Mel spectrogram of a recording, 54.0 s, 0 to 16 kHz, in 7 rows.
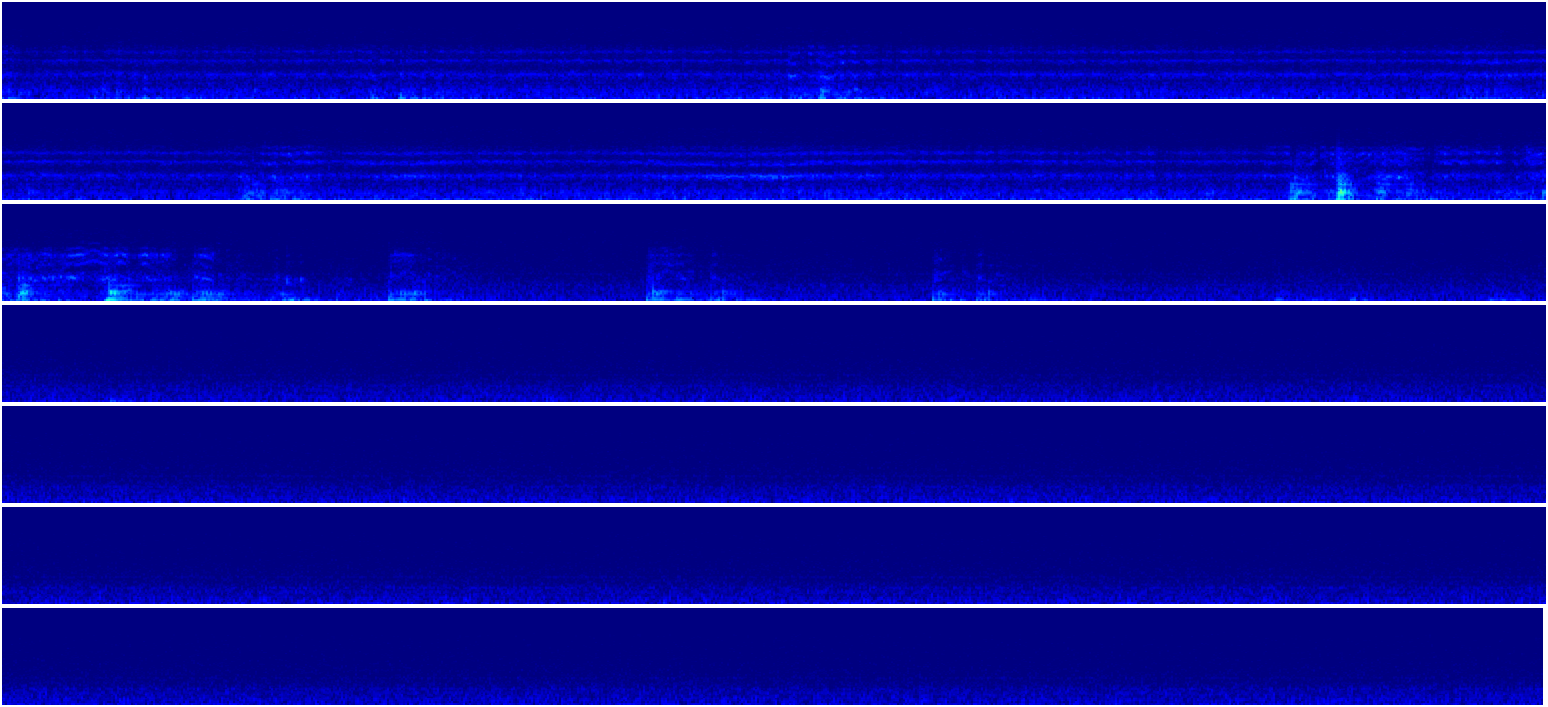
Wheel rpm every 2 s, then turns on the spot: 230, 240, 240, 230, 230, 230, 230, 230, 50, 40, 10, 10, 0, 0, 0, 0, 0, 0, 0, 0, 0, 0, 0, 0, 0, 0, 0.
none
